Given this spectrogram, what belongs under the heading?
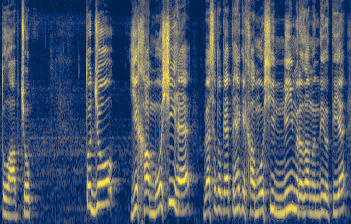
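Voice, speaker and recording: Man, Pakistani accent, high voice, soft-edged mellow timbre, didactic lecture delivery, repeats points. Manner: didactic, spells out points with examples and repetition. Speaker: law teacher. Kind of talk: explanatory lecture mixing Urdu with English legal terms.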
